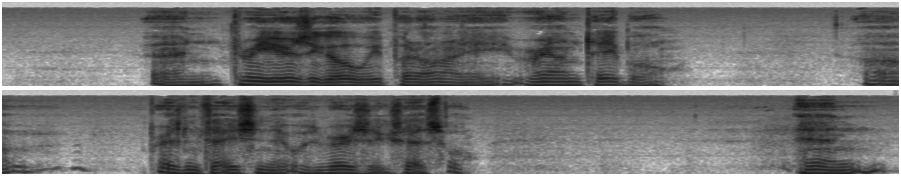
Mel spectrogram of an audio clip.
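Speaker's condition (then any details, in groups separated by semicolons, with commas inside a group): Parkinson's disease; diagnosed 11 years ago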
